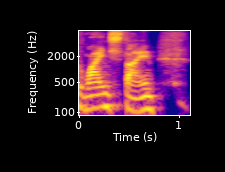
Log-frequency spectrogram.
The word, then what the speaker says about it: Weinstein: I think it's Weinstein, because it's Stein means stone in German.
